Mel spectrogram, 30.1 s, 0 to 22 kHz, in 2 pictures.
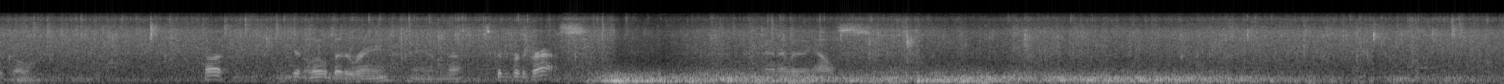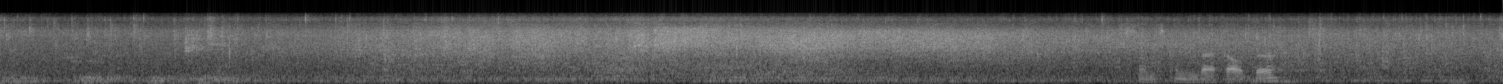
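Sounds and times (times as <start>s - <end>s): steady rainfall: 0.0s - 30.0s
thunder rumbling: 2.3s - 29.9s.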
